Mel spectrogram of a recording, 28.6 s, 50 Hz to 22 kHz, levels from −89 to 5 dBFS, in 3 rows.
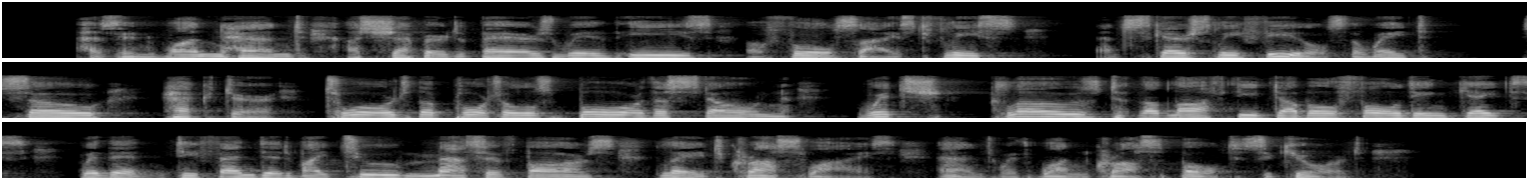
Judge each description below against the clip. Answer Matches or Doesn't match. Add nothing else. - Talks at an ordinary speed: Doesn't match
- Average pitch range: Matches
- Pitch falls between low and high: Doesn't match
